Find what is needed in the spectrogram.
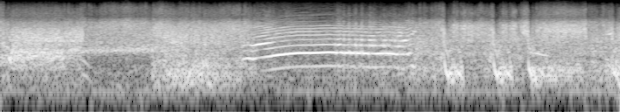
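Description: Heavy rain falling steadily, with a long shouted cry that rises and then holds for about a second and a half partway through. Near the end come several heavy punch sound effects, a few thuds in quick succession.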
